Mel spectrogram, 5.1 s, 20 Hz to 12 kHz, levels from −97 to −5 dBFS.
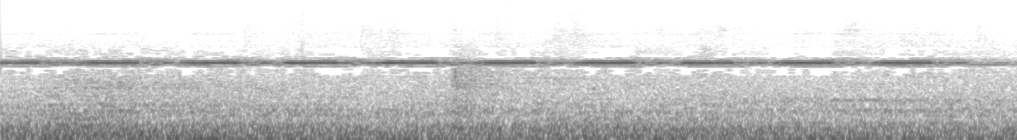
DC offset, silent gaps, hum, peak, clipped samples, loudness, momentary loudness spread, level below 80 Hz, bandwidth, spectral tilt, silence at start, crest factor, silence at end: under 0.1%; none; none; -30 dBFS; under 0.1%; -41 LUFS; 2 LU; -48 dBFS; 8.6 kHz; -6 dB/octave; 0 s; 12 dB; 0 s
